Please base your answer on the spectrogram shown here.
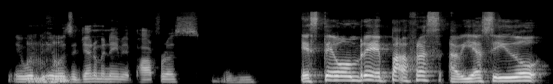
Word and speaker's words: Epaphras: Epaphras, it was a gentleman named Epaphras. Este hombre, Epafras, había sido, se había convertido al cristianismo en uno de los viajes misioneros de Pablo. Epaphras had become one of the missionary disciples that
